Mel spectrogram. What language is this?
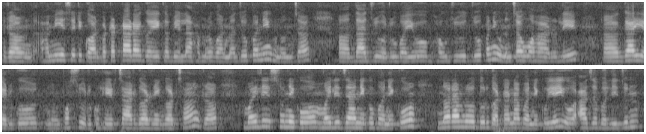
Nepali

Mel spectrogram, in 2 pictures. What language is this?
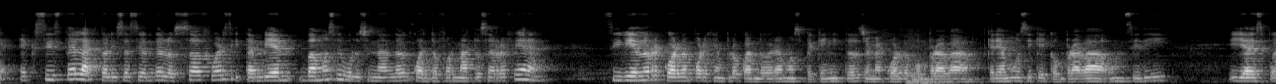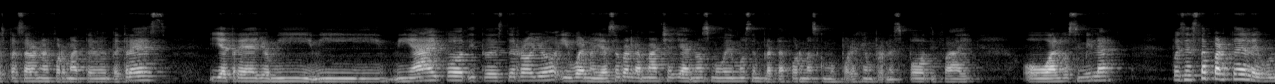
Spanish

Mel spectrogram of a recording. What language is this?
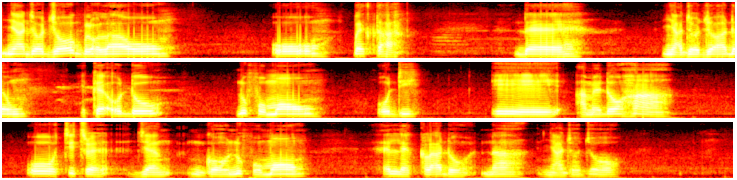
Ewe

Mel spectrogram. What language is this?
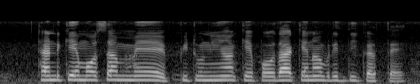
Maithili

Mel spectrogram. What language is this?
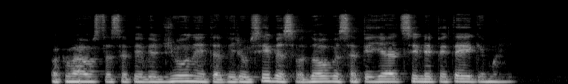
Lithuanian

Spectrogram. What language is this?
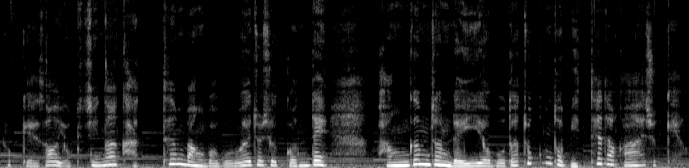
Korean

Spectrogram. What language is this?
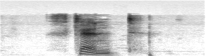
Kabyle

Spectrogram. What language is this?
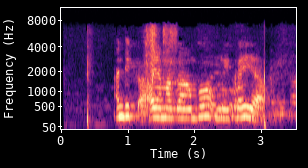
Kinyarwanda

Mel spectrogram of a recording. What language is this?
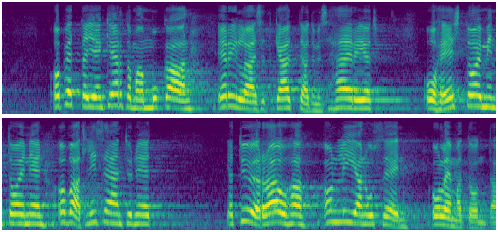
Finnish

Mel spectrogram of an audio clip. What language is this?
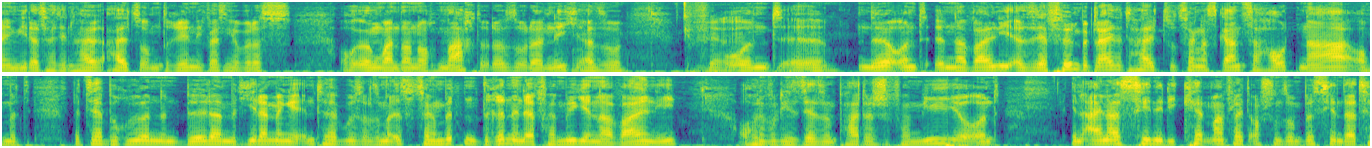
German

